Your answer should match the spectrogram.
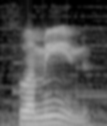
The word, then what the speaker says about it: Flamine: That's her name. That's how you say her name. Flamine.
